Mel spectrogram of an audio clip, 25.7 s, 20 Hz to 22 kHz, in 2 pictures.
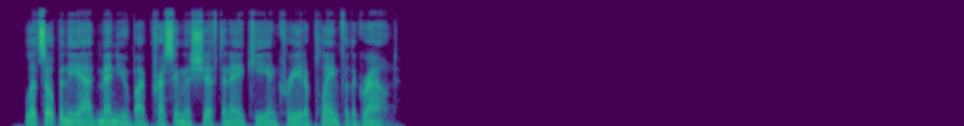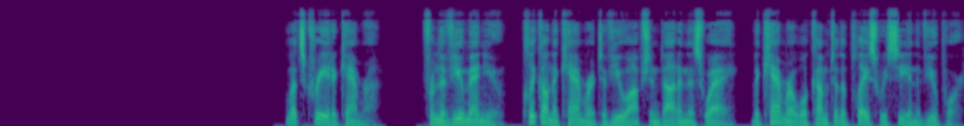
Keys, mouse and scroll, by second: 0.7 click, 1.2 shift+middle drag, 1.4-2.1 scroll up 1, 2.1-2.4 scroll down 1, 2.4-4.1 shift+middle drag, 4.1 click, 5.5 shift+a, 7.5 click, 7.8-8.6 scroll down 5, 8.6 shift+middle click, 8.8-9.3 scroll up 1, 9.3 s, 11.3 scroll down 1, 11.4-12.5 middle drag, 12.5 click, 12.9-13.5 scroll up 3, 13.5 shift+middle click, 14.0-15.8 scroll down 3, 16.3 shift+a, 20.9 click, 22.3 click, 24.0 KP_0, 24.8-25.7 scroll down 24.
